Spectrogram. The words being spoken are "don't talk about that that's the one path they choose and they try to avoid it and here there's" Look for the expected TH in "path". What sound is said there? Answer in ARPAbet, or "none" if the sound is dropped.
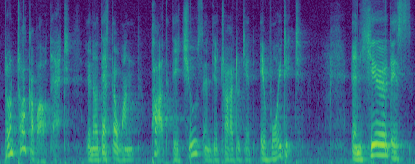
T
